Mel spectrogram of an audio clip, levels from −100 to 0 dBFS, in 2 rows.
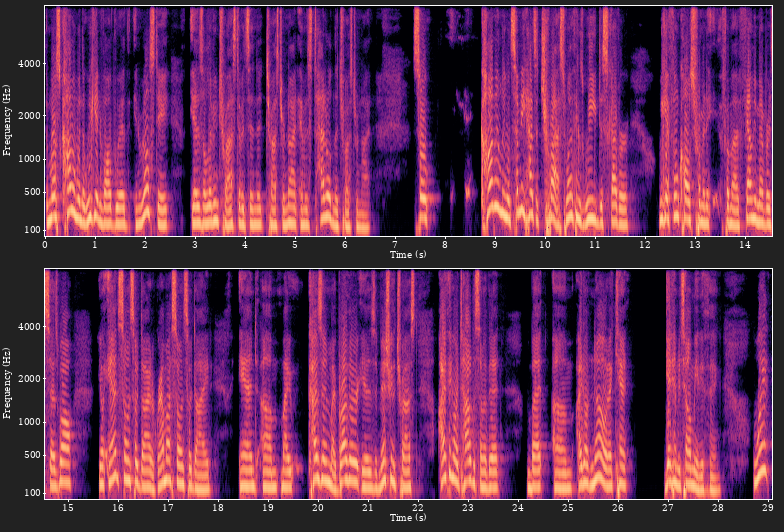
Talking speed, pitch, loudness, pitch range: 210 wpm, 170 Hz, -16 LUFS, 150-210 Hz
